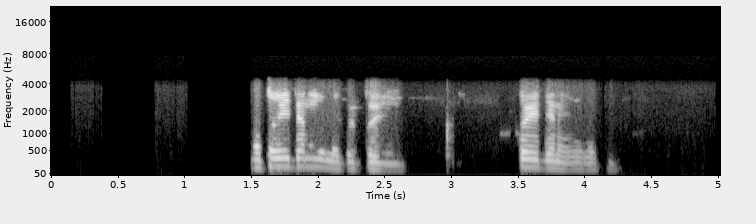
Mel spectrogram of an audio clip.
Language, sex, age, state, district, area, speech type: Kashmiri, male, 30-45, Jammu and Kashmir, Kulgam, rural, conversation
